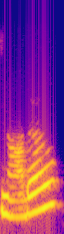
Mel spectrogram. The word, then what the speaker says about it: natto: And then I have not made, is it pronounced natto?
